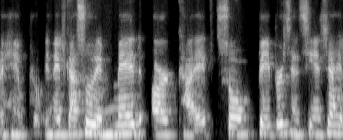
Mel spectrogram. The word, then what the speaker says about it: medRxiv: Algo que es sumamente nuevo es este sistema de preprint, que no sé si han visto esto es MedRx1B, que se pronuncia medRxiv, ¿verdad? Archivo médico, o bioRxiv.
